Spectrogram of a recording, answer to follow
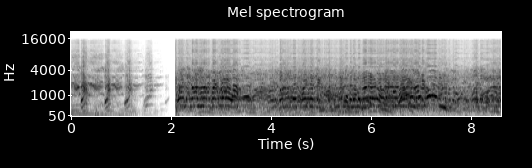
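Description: Short rising cries repeat and fade out in the first second or so. After a brief silence, many voices chatter and snicker over one another, dense and unbroken.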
